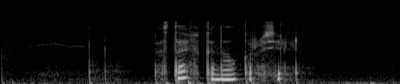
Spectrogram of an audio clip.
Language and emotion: Russian, sad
